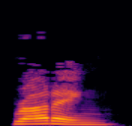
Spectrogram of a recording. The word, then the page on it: rotting: British English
